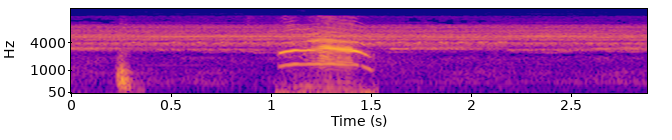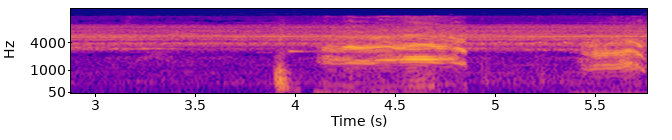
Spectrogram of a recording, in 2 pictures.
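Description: An ape hoots and calls loudly in short bursts.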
